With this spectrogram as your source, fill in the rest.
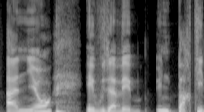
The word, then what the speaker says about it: Aignan: Et cette branche-là était d'Orléans, dont le saint patron est Saint-Aignan, qu'on prononce Agnan, et vous avez une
